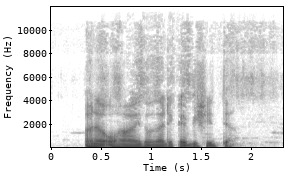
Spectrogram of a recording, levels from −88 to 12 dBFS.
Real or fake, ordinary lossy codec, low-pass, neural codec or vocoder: real; Opus, 32 kbps; 10.8 kHz; none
